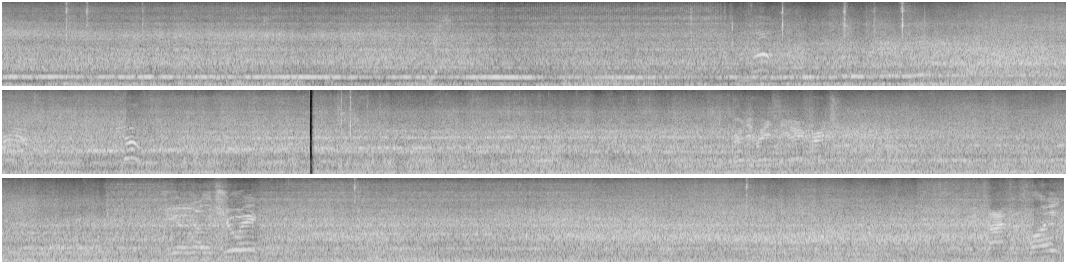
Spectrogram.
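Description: Wind rushing over an action camera's microphone while cycling along a road, with car traffic passing close by. A steady hum holds for the first several seconds, then rises slightly in pitch.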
